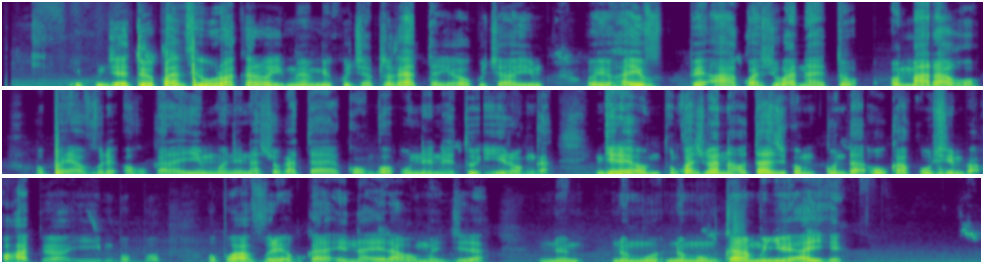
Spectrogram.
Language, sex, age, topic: Oshiwambo, male, 25-35, agriculture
